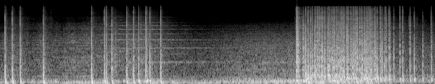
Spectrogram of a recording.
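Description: Aerial fireworks shells bursting in quick succession: a string of sharp bangs over the first second and a half, then, about three seconds in, a second of dense crackling, the loudest part.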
